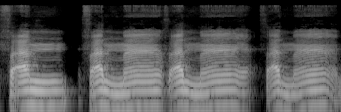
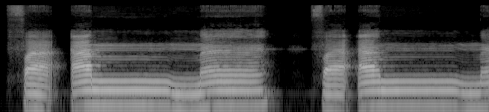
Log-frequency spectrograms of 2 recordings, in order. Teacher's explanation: Fnya satu harakat, hamzahnya satu harakat. Nah, kemudian mimnya ditunaikan ghunahnya ya ditahan tiga harakat. Setelah itu panjangkan karena di sini ada alif setelah fathah.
